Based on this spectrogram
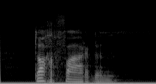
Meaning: to summon to court, to subpoena
- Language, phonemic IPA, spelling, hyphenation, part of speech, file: Dutch, /ˈdɑxfaːrdə(n)/, dagvaarden, dag‧vaar‧den, verb, Nl-dagvaarden.ogg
